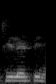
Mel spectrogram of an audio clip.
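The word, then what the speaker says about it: chelating: আর ধাতব আয়নের এটাকে নষ্ট করার জন্য আমরা ব্যবহার করব হচ্ছে কিলেটিং এজেন্ট, ঠিক আছে? কিলেটিং এজেন্ট, বা অনেক সময় এটাকে উচ্চারণ করা হয় চিলেটিং এজেন্ট, কেমন?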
